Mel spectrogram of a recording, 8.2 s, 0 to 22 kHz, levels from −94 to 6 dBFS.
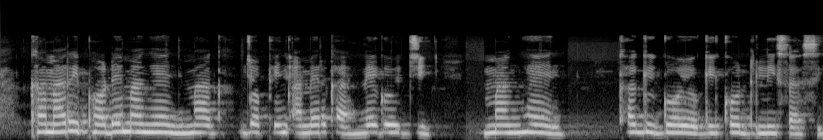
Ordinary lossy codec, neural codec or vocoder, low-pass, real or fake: none; none; none; real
